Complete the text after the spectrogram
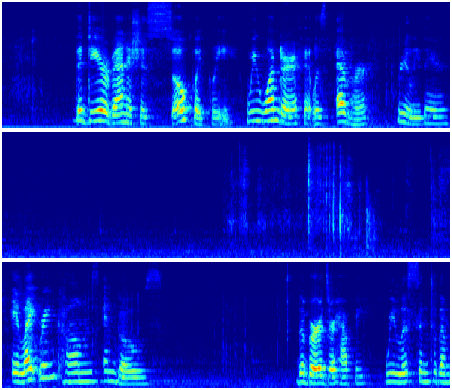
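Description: A young woman reads a story aloud close by, with pauses.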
